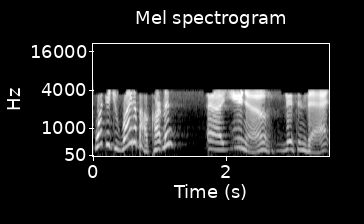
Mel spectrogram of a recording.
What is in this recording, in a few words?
chat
